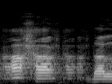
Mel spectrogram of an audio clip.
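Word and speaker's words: أحد: হা পেশহু কুলহু আল্লাহু হামজা জবর আ হা জবর হা আহা দাল দুই পেশ দুন আহাদুন থামলে হবে আহাদ ঠিক আছে কুলহু আল্লাহু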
